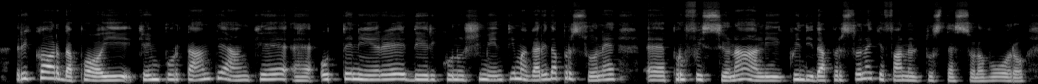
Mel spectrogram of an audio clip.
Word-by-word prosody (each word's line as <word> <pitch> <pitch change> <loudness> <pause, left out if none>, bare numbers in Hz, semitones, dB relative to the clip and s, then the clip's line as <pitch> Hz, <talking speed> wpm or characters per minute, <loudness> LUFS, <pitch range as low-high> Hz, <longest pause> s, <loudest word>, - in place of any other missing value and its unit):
ricorda 265 -5 +3
poi 190 -1 +3
che - - -5
è - - +3
importante 230 +3 0
anche, 230 +2 -1
ehm, 180 -3 -4
ottenere 235 -1 +2
dei 220 +1 +3
riconoscimenti 215 +1 -1
magari 220 -4 +1
da 270 +1 0
persone, 235 -4 -2 0.3
ehm, 195 -1 -2
professionali, 210 -4 0
quindi 205 0 +1
da 190 -1 +2
persone 205 +8 -3
che 235 - -3
fanno 195 -2 -2
il 175 -1 -3
tuo 180 0 -8
stesso 170 -1 -5
lavoro, 165 0 -3
215 Hz, 140 wpm, -22 LUFS, 190-235 Hz, 0.3 s, ricorda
